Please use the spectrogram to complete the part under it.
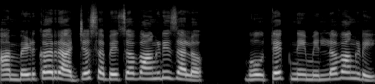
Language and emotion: Goan Konkani, neutral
